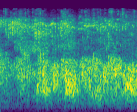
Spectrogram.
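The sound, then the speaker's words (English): An audience applauds a man for leading worship at a service, a dense, steady wash of clapping that holds at an even level throughout the short stretch, with no voices over it. “And by the way, can we just give him a round of applause for leading worship today?”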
